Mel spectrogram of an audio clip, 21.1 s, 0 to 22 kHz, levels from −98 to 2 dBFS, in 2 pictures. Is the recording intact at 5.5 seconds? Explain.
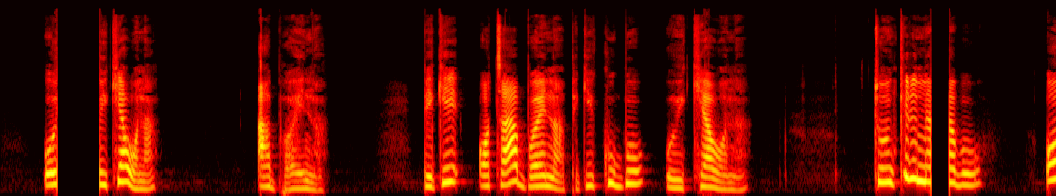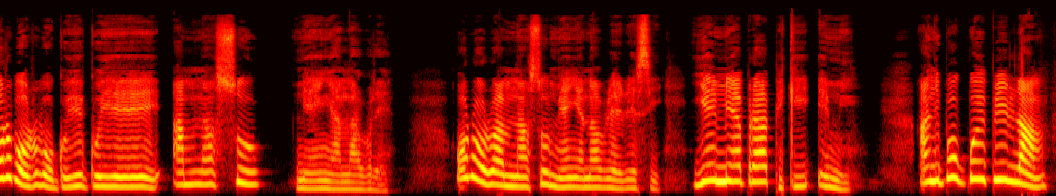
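Yes, at 5.5 seconds the speech plays through intact, with no audible fault at that moment.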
